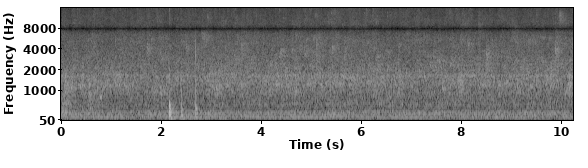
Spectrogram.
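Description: Steady rushing of running water with a low hum underneath. A few light knocks come about two seconds in.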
